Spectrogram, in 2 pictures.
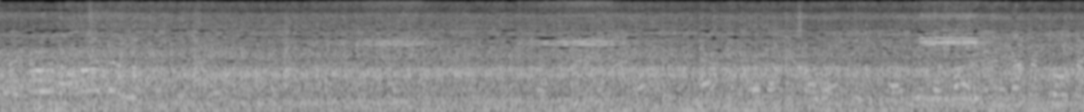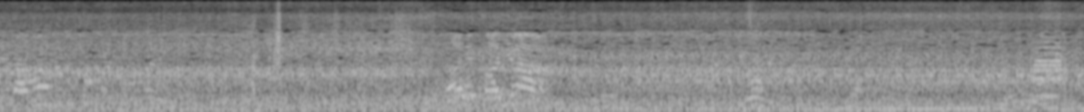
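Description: Street commotion: overlapping raised voices of several people over running vehicle engines, with a few short car-horn toots.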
